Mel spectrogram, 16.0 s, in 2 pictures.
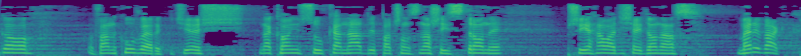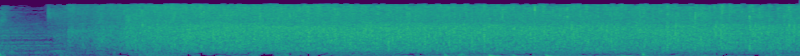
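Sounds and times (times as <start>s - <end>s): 
speech: 0.0s - 8.1s
audience applause: 8.5s - 16.0s.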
